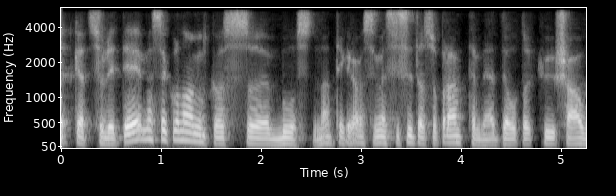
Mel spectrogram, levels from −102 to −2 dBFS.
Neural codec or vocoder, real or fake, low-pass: codec, 16 kHz, about 1 kbps, DyCAST, with the encoder's durations; fake; 5.4 kHz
